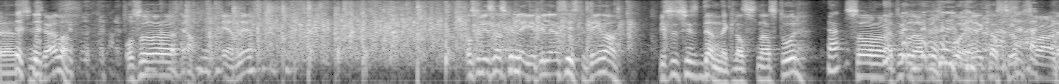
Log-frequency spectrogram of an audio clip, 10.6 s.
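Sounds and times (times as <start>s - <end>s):
laughter: 0.0s - 2.9s, 8.6s - 10.5s
speech: 0.1s - 3.0s, 4.7s - 10.5s
audience applause: 1.2s - 6.8s.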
